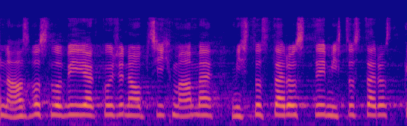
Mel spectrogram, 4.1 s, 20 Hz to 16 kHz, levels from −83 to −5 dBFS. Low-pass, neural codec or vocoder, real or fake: 9.9 kHz; vocoder, 22.05 kHz, 80 mel bands, Vocos; fake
